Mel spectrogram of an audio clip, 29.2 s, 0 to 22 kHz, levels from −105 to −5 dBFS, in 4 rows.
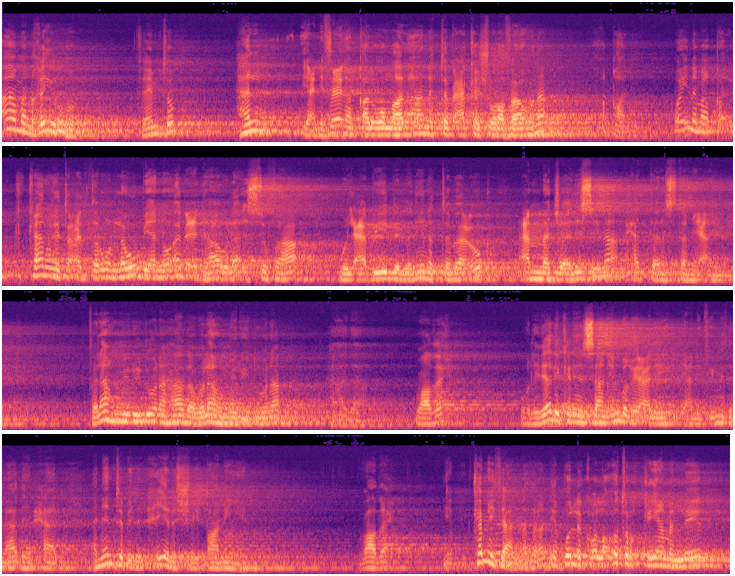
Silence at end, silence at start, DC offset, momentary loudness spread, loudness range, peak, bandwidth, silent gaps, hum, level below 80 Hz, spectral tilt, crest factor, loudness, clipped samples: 0 s; 0 s; under 0.1%; 15 LU; 5 LU; -2 dBFS; 16 kHz; none; none; -58 dBFS; -5 dB/octave; 20 dB; -21 LUFS; under 0.1%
